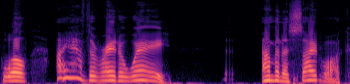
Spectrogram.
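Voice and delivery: high mocking whiny lady voice. Vlogger mimics the woman's excuse in a high mocking voice. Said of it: "She's like".

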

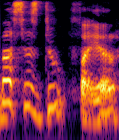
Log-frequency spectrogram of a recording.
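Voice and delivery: high, slow mock Scottish granny; hammy Doubtfire Scottish lilt; bad Scottish accent. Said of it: "Bad Scottish accent".

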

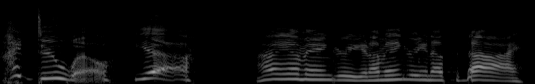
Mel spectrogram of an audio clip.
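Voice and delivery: put-on stomp it out like a sulking child; tantrum. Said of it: "Jonah in full tantrum mode".

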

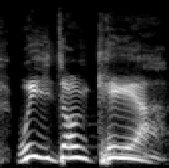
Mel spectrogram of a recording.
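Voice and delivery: drawn-out fearless retort; bold defiance. Acted. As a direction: stretch it out, standing up to threats. Defiant reply to threatening leaders.

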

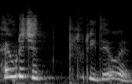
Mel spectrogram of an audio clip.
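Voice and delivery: high, incredulous mock demand; exasperated demand. Retelling pleading with the friend.

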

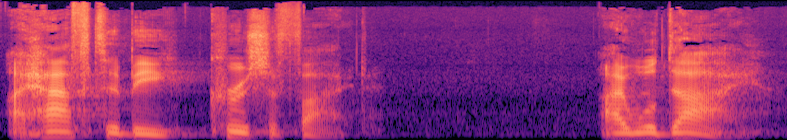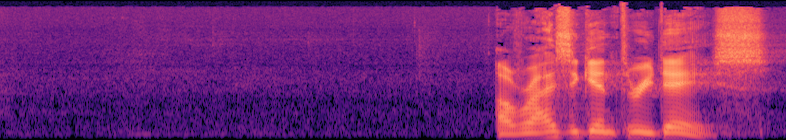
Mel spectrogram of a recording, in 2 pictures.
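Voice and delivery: low, matter-of-fact statement; completely plainly. Retold or imitated. Jesus telling disciples he will die, completely plain. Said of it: "he said it completely plainly".

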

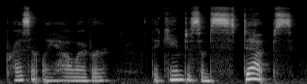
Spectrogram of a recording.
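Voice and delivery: usual speaking voice

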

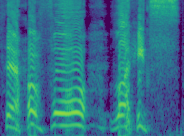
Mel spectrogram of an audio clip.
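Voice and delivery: high, slow, hammed-up defiant cry; defiant quote. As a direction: draw out each word in mock defiance. Acts out famous Star Trek line.

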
